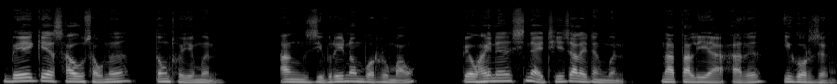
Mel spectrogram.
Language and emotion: Bodo, neutral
